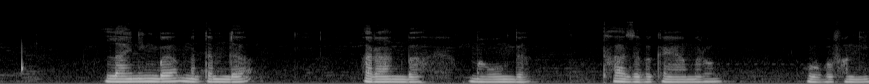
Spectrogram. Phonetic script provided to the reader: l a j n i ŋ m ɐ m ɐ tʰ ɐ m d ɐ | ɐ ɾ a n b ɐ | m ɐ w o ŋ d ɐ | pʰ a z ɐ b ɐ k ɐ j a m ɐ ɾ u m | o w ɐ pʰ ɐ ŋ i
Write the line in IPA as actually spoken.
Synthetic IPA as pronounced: l a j n i ŋ b ɐ m ɐ t ɐ m d ɐ | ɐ ɾ a n b ɐ | m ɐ w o ŋ d ɐ | tʰ a z ɐ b ɐ k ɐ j a m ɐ ɾ o m | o b ɐ pʰ ɐ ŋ i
